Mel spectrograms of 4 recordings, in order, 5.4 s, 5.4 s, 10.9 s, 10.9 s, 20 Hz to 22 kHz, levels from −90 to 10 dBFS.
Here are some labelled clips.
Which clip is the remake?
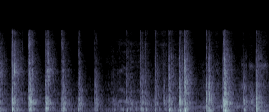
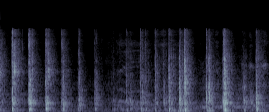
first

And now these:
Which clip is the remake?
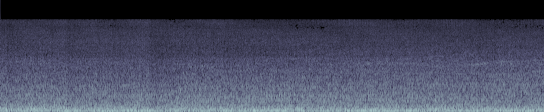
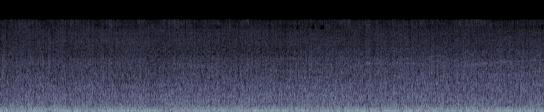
second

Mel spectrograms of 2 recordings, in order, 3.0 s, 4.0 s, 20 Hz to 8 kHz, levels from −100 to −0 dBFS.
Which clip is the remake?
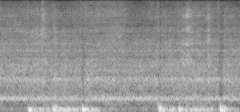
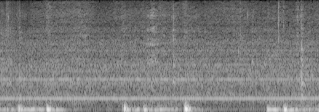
first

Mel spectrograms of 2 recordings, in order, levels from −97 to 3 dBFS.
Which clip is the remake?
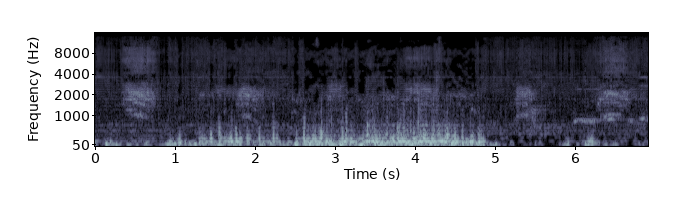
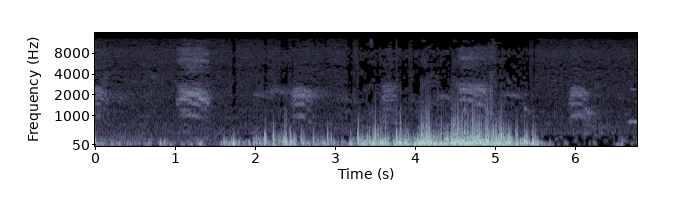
first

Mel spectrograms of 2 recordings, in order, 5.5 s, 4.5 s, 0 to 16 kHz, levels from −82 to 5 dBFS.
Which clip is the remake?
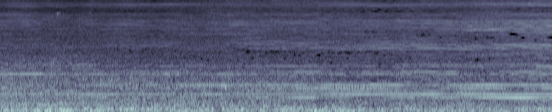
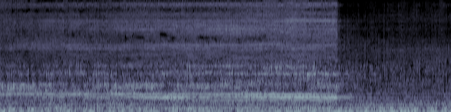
second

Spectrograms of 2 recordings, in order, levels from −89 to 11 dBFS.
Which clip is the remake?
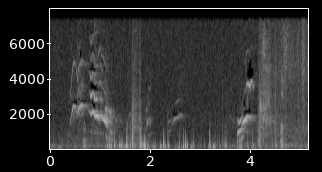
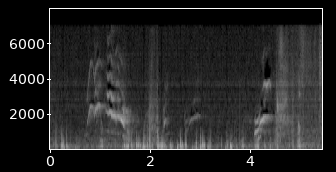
second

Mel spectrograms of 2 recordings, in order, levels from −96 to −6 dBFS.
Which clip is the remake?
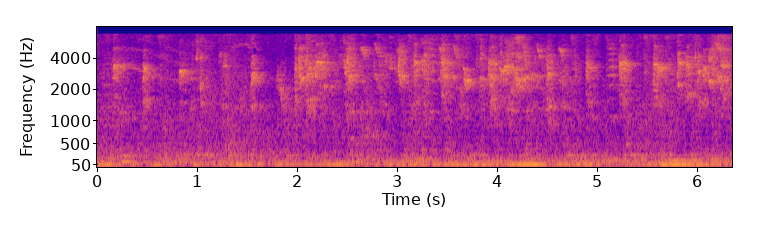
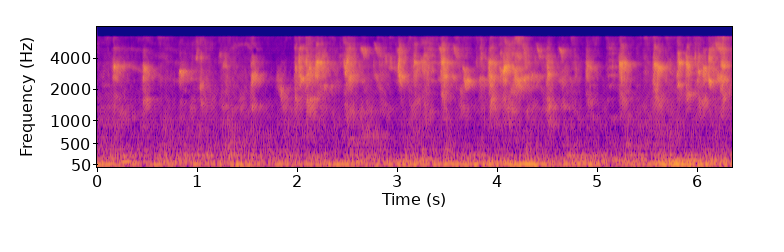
second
